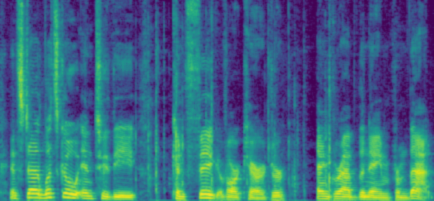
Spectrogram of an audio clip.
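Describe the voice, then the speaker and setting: A male tutorial host with a medium-pitched voice walks through code step by step. He is methodical and thinks aloud as he goes, with keyboard typing behind him. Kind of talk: screen-recorded coding tutorial, explaining step by step.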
